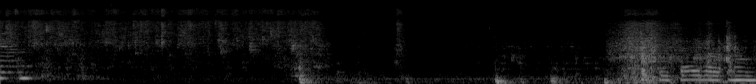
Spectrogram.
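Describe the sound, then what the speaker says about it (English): Water from a tap runs while hands are washed in a home kitchen, a soft steady splashing hiss with brief clunks and breaks, fairly faint, with a voice talking over part of it. "Wash my hands."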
